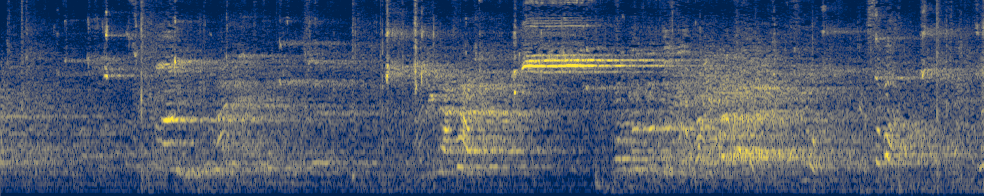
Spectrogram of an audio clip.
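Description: A ball bounces and thuds on the floor.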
